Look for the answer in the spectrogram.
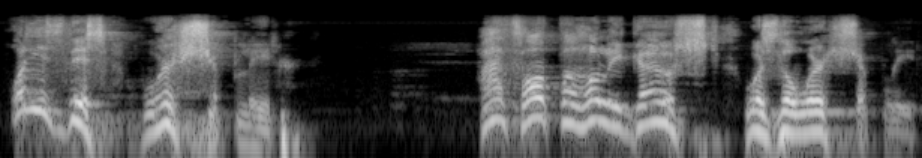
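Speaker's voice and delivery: lightly imitated Welsh accent; [name]. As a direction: question it like a Welsh preacher, in a mock Welsh accent. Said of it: "in that Welsh accent".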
